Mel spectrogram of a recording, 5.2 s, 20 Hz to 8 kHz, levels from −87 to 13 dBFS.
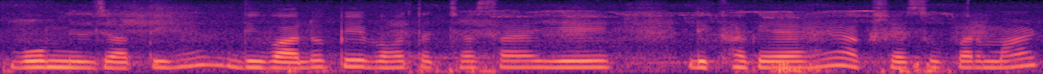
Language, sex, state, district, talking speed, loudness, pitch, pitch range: Hindi, female, Chhattisgarh, Raipur, 195 wpm, -17 LUFS, 210 Hz, 205-220 Hz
